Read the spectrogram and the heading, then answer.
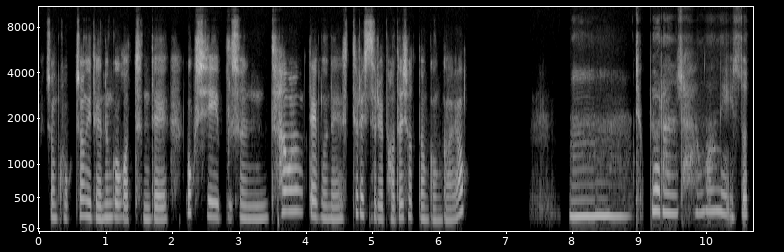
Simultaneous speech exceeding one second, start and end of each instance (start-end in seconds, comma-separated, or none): none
